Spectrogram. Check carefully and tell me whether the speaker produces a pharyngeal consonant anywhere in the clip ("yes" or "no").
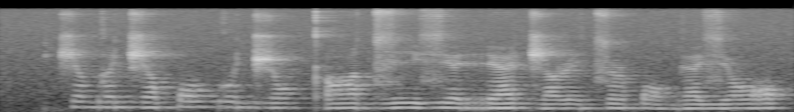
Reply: no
